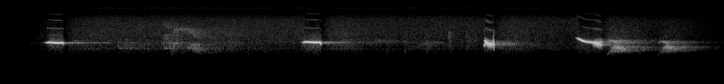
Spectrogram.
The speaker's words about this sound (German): Eine ganz tolle Art, nicht nur akustisch, sondern auch visuell, eine Finkenart und die ist im deutschsprachigen Raum unter zwei Namen bekannt. Im Englischen wird sie Bullfinch genannt.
